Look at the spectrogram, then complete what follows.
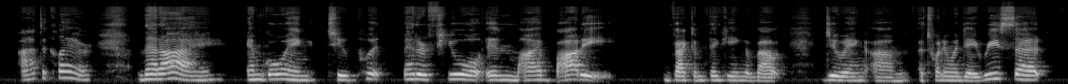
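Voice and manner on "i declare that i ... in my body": slow, drawling put-on Southern accent. Speaker makes a declaration to listeners, said in a southern accent. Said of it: "if you can say it with a southern accent".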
